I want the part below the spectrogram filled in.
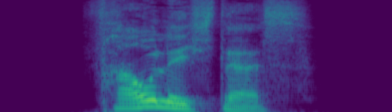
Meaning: strong/mixed nominative/accusative neuter singular superlative degree of fraulich
- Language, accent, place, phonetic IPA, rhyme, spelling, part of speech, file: German, Germany, Berlin, [ˈfʁaʊ̯lɪçstəs], -aʊ̯lɪçstəs, fraulichstes, adjective, De-fraulichstes.ogg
